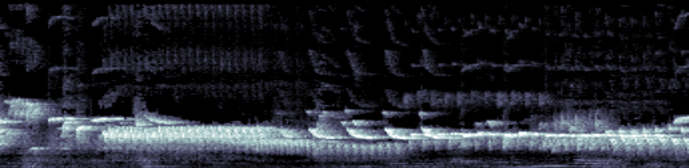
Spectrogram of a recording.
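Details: Canary singing, recorded to encourage other canaries to sing: sustained rolling trills and warbles, with overlapping bright notes, descending slides and high whistled phrases, continuous without pause.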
